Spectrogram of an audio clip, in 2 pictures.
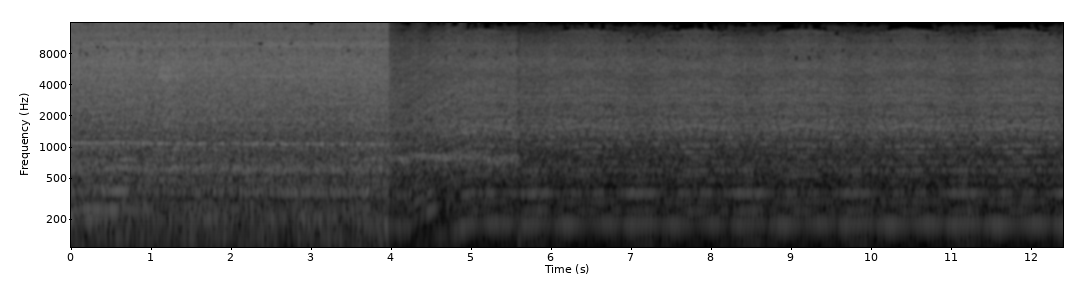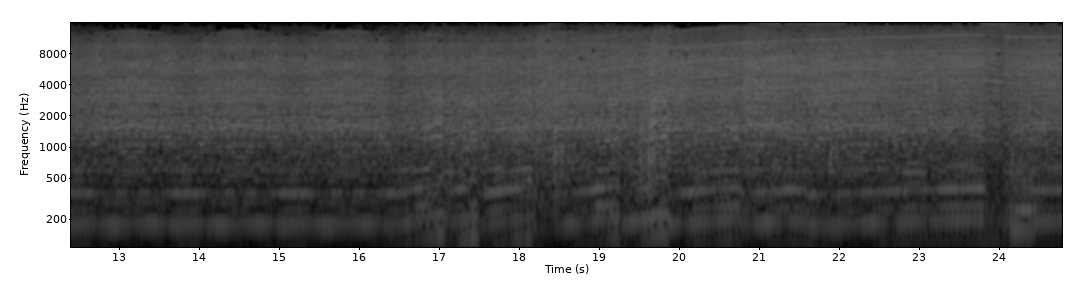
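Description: A McLaren F1 car engine in the F1 2018 video game, idling before its tone drops, then climbing steadily through rising pitch sweeps and gear changes as the car drives out at the British Grand Prix, loud and continuous with no talk.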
